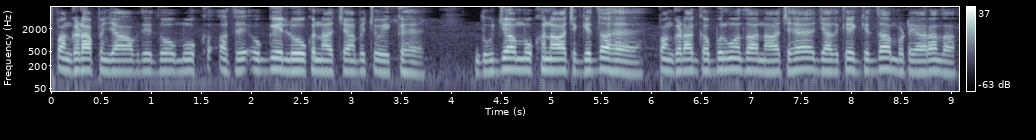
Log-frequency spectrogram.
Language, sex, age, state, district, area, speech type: Punjabi, male, 18-30, Punjab, Kapurthala, rural, spontaneous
